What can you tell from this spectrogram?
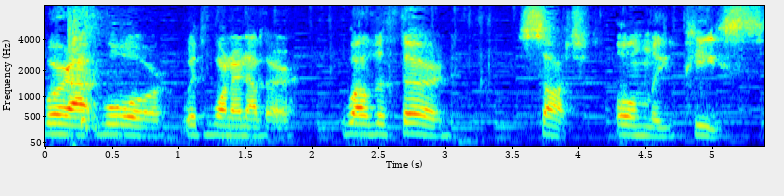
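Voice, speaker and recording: Putting on a character voice, a woman booms at a fairly low pitch with monotone, flat intonation. She goes at a fairly slow pace while faint music plays in the background. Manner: loud, dramatic.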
